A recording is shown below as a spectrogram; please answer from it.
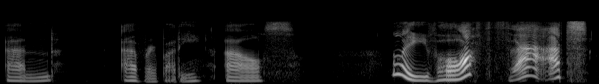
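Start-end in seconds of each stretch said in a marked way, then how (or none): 4.0-5.9 very slow, high, loud screech; screamed command. A narrator's reading. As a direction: scream it, stretching each word. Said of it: "screamed the Queen".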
